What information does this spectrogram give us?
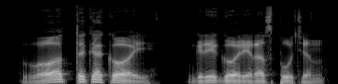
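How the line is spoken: Surprised, drawn out. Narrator (Russian): протянул удивленный матрос

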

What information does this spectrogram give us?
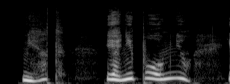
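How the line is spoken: Frightened. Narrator (Russian): испуганно ответила Анна Николаевна

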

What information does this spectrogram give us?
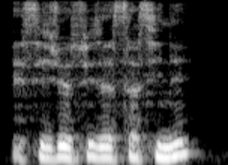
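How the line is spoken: Exclaimed. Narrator (French): s'exclama M

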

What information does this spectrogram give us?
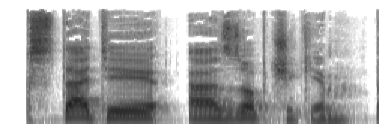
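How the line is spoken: Drawled. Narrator (Russian): протянул Помпилио

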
